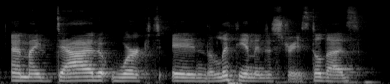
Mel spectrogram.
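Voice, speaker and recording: At a very slow pace, a woman speaks in a fairly low pitch with an American accent. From Japan and China (American expat). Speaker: personal finance author. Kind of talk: interview conversation.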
